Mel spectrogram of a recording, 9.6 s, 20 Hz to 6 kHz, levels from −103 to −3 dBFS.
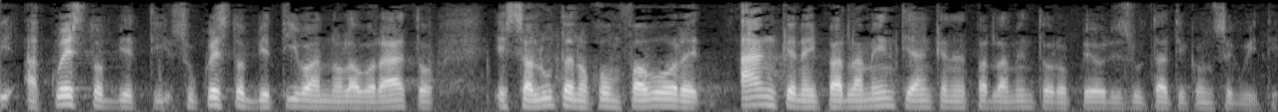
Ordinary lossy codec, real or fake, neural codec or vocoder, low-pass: none; real; none; 5.4 kHz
